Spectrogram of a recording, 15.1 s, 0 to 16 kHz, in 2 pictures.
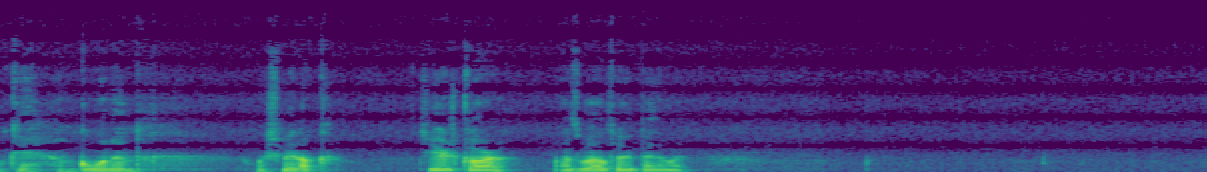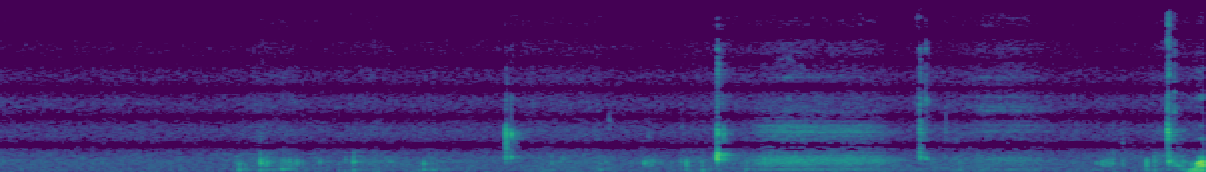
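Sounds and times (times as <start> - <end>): lip smacks and tongue clicks: 9.0 - 12.2, 13.2 - 13.6, 14.5 - 15.0
soft breath out: 12.2 - 14.2.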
